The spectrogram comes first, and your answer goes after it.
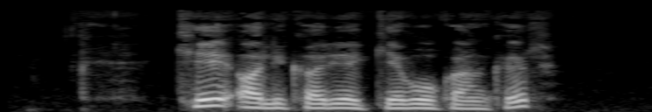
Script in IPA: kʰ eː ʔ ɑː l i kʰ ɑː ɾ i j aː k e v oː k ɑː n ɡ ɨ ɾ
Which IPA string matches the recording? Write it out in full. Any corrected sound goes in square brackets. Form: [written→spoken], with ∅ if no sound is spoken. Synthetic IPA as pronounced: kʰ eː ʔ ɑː l i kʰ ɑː ɾ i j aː k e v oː k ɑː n [ɡ→k] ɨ ɾ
